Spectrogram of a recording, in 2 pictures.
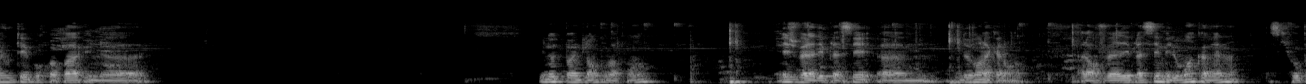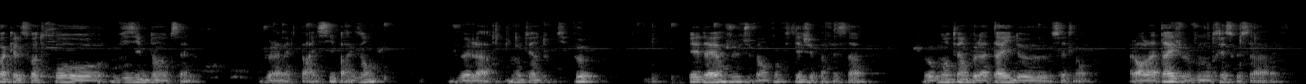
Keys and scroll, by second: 7.2 KP_7, 11.1 g, 18.2 shift+g, 25.4 z.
